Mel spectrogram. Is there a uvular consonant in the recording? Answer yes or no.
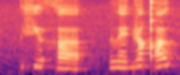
yes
